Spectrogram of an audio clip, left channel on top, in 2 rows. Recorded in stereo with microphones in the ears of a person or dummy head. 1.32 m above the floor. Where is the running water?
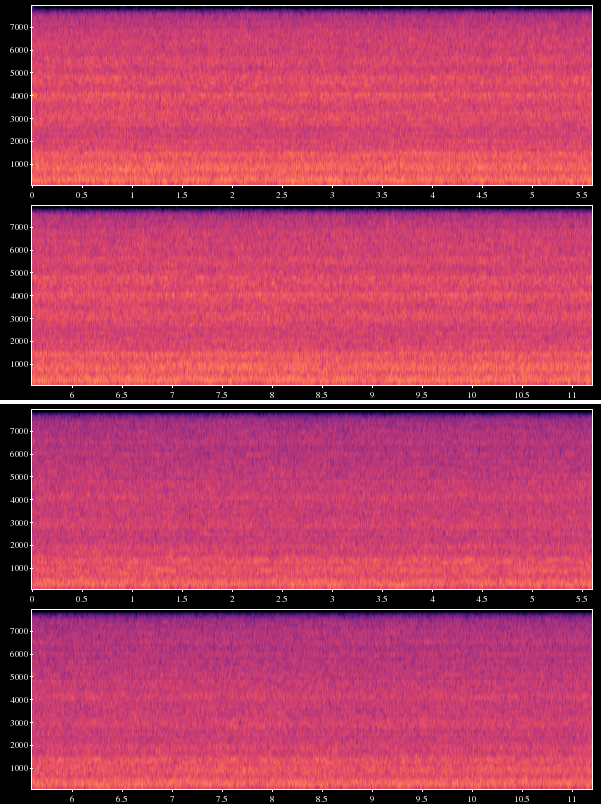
45° left (ahead or behind), 1.2 m.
